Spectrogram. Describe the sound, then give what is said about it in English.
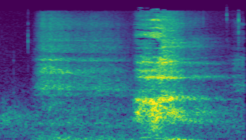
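A single breathy human exhale released after a held breath, a short, soft rush of air that swells briefly and fades over faint background hiss. “And exhale.”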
